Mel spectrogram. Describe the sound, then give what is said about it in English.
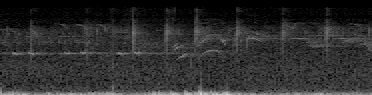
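A male song thrush sings during a dawn chorus, giving short whistled and chirping notes in quick succession over a steady low rumble, with a few other faint bird calls mixed in. “And you may also just there have heard another male song thrush.”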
